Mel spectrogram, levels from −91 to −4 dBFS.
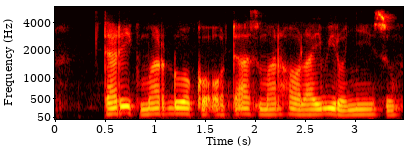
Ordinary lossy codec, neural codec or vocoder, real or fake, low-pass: Opus, 24 kbps; none; real; 5.4 kHz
